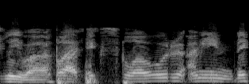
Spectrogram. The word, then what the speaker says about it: Lewa: Kanohi Hao, Liwa, Lewa. Well, no one really agrees on Lewa. I'm still confused whether it's Lewa, Liwa, or Liwa. It's Liwa, but Explode, I mean, they could have just spelled it normally.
